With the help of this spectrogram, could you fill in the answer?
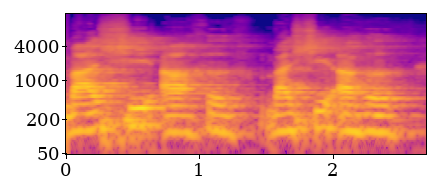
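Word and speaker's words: מָשִׁיחַ: 본문에서 메시아라는 단어가 나오는데 이것은 히브리어는 마시아흐, 메시아의 히브리어적 발음은 마시아흐이고 헬라적 발음은 마시아스 하면은 메시아, 그리고 히브리적 발음으로는 마시아흐, 이것이 히브리적 발음인데 의미는 무엇입니까?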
